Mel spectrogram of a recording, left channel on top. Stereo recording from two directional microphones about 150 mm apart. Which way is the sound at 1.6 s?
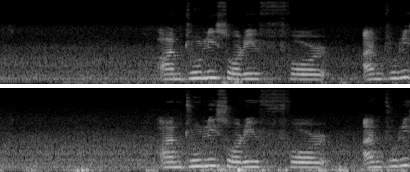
55° left (ahead or behind).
